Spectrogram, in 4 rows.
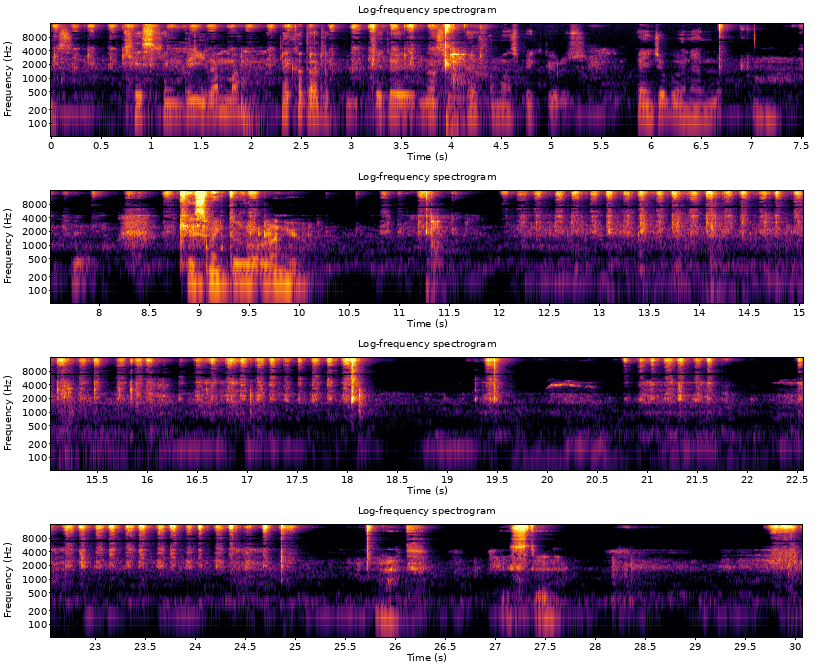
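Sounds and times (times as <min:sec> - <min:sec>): knife sawing through cord: 0:00.0 - 0:04.2, 0:12.1 - 0:18.1, 0:20.8 - 0:21.8, 0:22.5 - 0:24.9.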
